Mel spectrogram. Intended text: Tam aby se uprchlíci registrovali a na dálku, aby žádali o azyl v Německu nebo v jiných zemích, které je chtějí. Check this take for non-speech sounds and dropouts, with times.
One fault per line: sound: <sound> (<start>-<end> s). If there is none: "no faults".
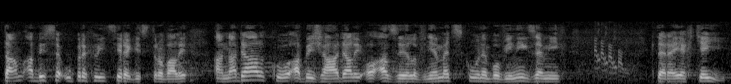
sound: chirp (5.9-6.3 s)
